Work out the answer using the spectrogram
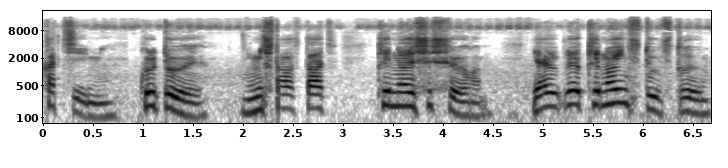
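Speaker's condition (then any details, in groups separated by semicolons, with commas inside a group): Deafness; congenital deafness, since birth, about 33 years, no hearing aid in childhood, attended school for deaf; hard of hearing, lip reads; able to speak despite poor hearing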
